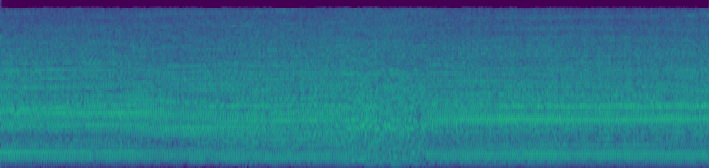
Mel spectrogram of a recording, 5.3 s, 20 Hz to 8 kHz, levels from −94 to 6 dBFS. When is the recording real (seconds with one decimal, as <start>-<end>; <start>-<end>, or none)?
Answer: 0.0-2.6; 3.2-5.3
